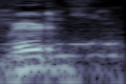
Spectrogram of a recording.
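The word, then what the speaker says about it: Reardon: Rearen. It's what? Rearen. Rearen. Can you spell that for me, please?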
